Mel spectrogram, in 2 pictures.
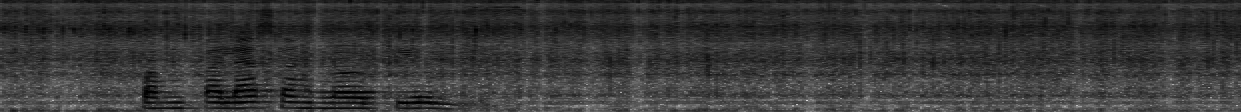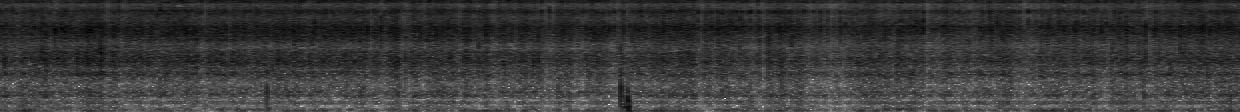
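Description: Onions sizzle and hiss steadily as they fry in a pot.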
